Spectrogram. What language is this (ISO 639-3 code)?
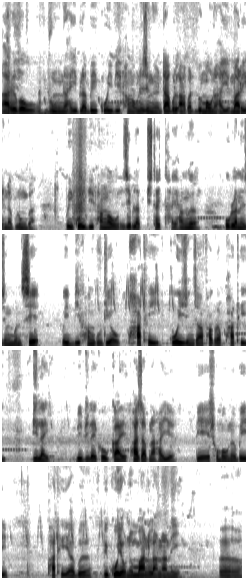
brx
